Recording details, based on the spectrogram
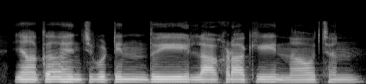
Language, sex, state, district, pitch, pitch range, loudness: Kumaoni, male, Uttarakhand, Tehri Garhwal, 115 Hz, 110-115 Hz, -15 LUFS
